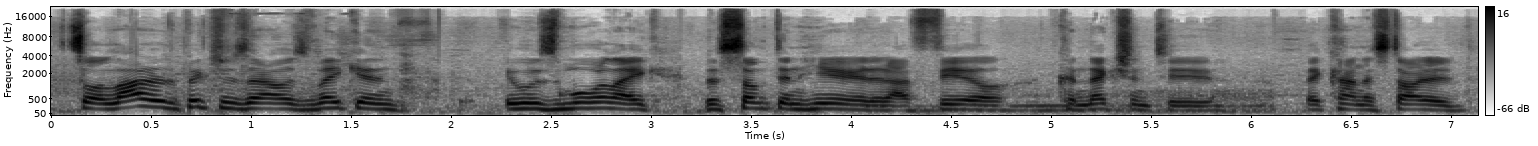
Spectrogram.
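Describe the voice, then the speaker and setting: A slightly high, darkish-toned man from Waco, Texas, speaks casually and reflectively as a photographer being interviewed, feeling his way through ideas and hedging with lots of "like." He's outdoors on a city street, where traffic and street noise come through clearly, with passing vehicles and urban ambience.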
